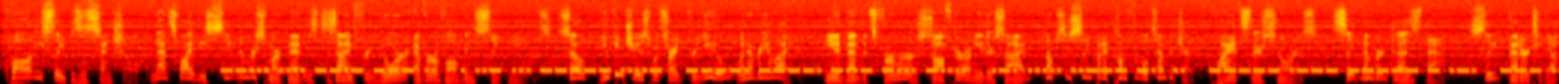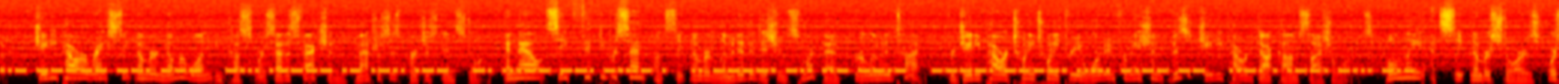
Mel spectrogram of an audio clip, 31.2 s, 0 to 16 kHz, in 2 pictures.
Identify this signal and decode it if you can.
Morse code, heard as a keyed tone, machine-sent, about 33 wpm, 470 Hz, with speech in English. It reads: 7HQOI EUS04 99XB6 R52DI 0J0TR OV0GO B1ALW N3GYE I9DUQ 995YM FEPBK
